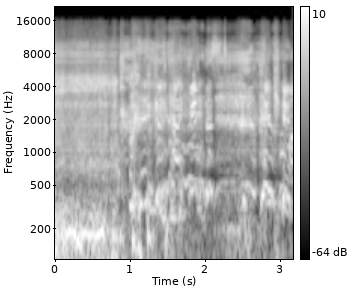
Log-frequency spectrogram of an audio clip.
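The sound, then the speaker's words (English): A person imitates a father's loud snoring with a short, low, rasping snort, followed by chuckles and laughter. “And the thing is that my dad snores”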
